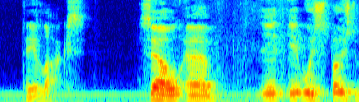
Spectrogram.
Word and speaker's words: Phthalox: with this compound called phthalox that is how you spell it palux so it was supposed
